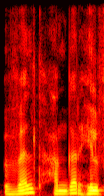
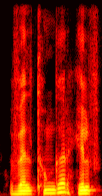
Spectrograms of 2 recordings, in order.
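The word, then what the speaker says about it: Welthungerhilfe: देखिए, कई जगह किताबों में इसका प्रोनाउंसिएशन वेल्थ हंगर हिल्फ लिखा हुआ है। आप यहां पर देख रहे हैं टी के बाद केवल एक एच है, इसलिए इसका प्रोनाउंसिएशन वेल्थ हंगर हिल्फ की जगह पर वेल्थुंगर हिल्फ सही है।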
